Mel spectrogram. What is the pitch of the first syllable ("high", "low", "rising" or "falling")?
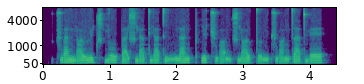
high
